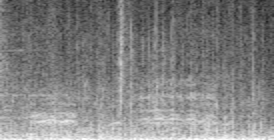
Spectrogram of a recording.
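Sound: horse neighing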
